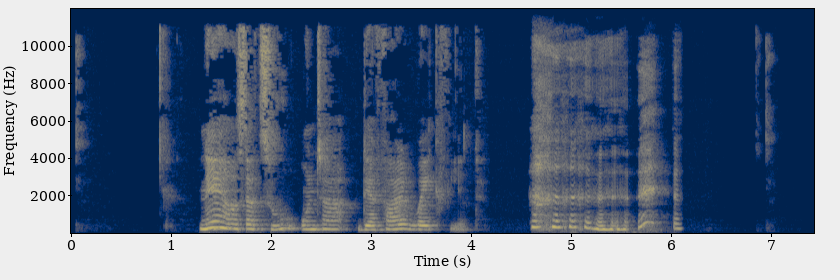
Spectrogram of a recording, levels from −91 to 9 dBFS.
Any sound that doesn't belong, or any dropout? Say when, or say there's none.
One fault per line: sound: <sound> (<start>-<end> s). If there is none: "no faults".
sound: laugh (4.6-6.1 s)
